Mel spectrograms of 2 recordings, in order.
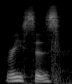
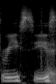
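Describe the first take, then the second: First: The ending rhymes with the word 'pieces'. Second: The ending does not rhyme with 'pieces'. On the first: The speaker calls it right. "Like pieces" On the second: The speaker calls it wrong. "Not Reese's"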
